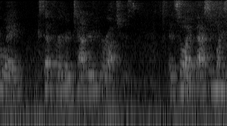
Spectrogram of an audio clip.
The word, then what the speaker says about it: huaraches: They were huaraches. – How do we pronounce that? – Huaraches.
